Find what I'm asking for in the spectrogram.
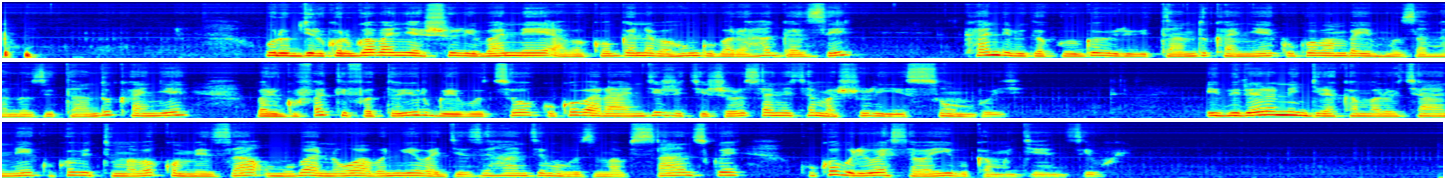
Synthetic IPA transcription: uɾubɟiɾuko̞ɾɡwaːβaɲe̞ːʃuːɾiβane̞a̰βako̞b̚ɡanaβaɦuːŋɡuβaɾaɦaɡaze̞ | kʰaːndiβiɡakuβiɡo̞βiɾiβitaːndukaɲe̞kuko̞βaːmbajem̥huːzaŋ̥hano̞zitaːndukʰaɲe̞βaɾiɡufatifo̞to̞juɾɡwiːβut͡so̞kuko̞βaɾaːɲɟiʒeciːt͡ʃoɾusaːɲɟecaːmaʃuːɾijiːsuːmbuje̞ | iβiɾe̞ːɾo̞niːɲɟiɾakamaɾo̞caːne̞kuko̞βitumaβako̞me̞zaumuβaːno̞waːβo̞nijo̞βaɟe̞ze̞ɦaːnze̞muβuzimaβusaːnzɡwe̞ | kuko̞βuɾiwe̞ːseaβajiːβukamuɟe̞ːnziwe̞

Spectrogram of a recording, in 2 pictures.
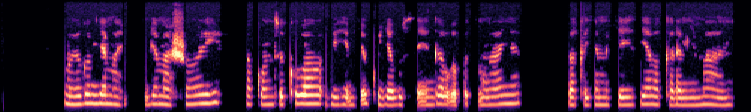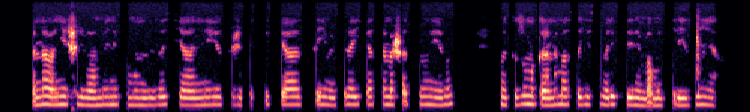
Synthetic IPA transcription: muβiɡo̞ | βjamaʃuːɾe | βakuːnzɡe̞kʰuβahoiβiɦe̞bɟokuɟaɡuse̞̰ːŋɡaβuɡafatumŋaːɲa | βakaɟamuciɾezijaβakaɾamɲimaːna | βanaβaɲeːʃuɾiβaːmbajenikumuːnzizacaːne̞jotuʒekutkwicaːt͡simipiɾajicaːt͡sinamaʃat͡simŋiːɾu | motuzumukaɾanamasaɟisiβaɾikuɾiɾiːmba̰muciɾezija

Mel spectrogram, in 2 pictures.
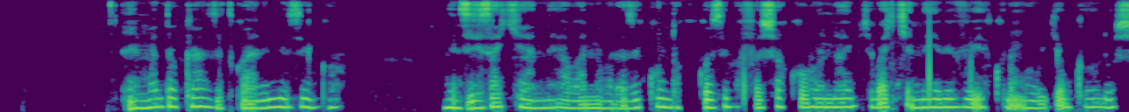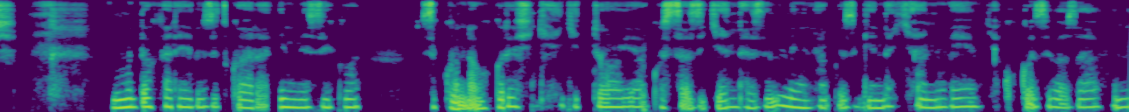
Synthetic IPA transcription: imo̞do̞kazitwa̰ːɾemiziɡo̞ | ninziːzacaːne̞aβaːn̥huβaɾazikuːndaku̥ko̞ziβafaʃakʰuβonaibjo̞βa̰ce̞neeβivuːjekuɾḭmuβuɾɟo̞̰β̚ɡoːɾoʃḁ | imo̞do̞kaɾe̞ːɾo̞zitwaːɾa̰imiziɡo̞ | z̥ikuːnda̰ɡuko̞ɾe̞ʃiɡiheɟito̞ːjaɡ̥usa̰ziɟe̞ːndazininhaɡ̥oziɡe̞ːndacaːneɾaeβjaku̥ko̞ziβazavuna

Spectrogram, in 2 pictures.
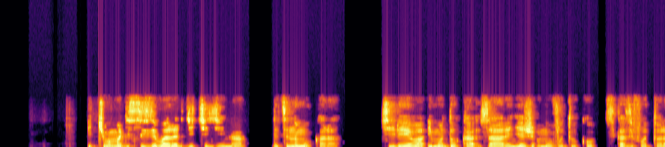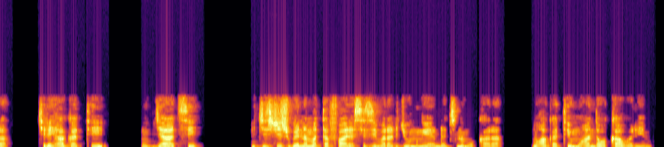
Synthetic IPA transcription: icuːmaɟisiziβaɾaɾɟiciɟina | nde̞t͡se̞numukaɾa | ciɾe̞ːβaʔimo̞do̞kazaːɾe̞ːɲɟe̞ʒe̞ʔumuvuduko̞z̥ikazifo̞to̞ɾa | ciɾiɦaɡatʰi | mubjaːt͡si | iɟiʃiʒɡwe̞namatafaːɾijasiziβaɾaɾɟuːmŋe̞ːɾonde̞t͡se̞numukaɾa | muɦaɡatijumuɦaːndawakaβuɾiːmbe

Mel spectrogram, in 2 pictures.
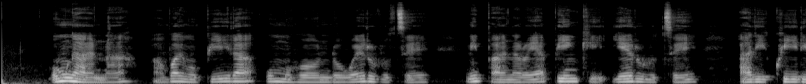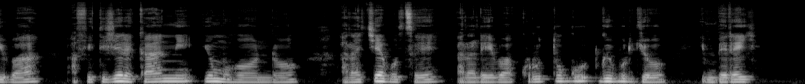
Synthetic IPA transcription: umŋaːna | amβaːjumupiːɾawumuɦo̞ːndo̞we̞ːɾuɾut͡se̞ | nipaːnaɾo̞japiŋkḭje̞ːɾuɾut͡se̞ | a̰ɾikwiːɾiβa | a̰fitiʒe̞ɾe̞kaːndijumuɦo̞ːndo̞ | aɾace̞βut͡se̞a̰ɾaɾe̞ːβakuɾutuɡuɾɡwiβuɾɟo̞ | imbe̞ɾe̞je

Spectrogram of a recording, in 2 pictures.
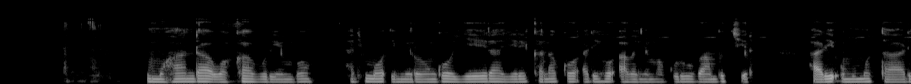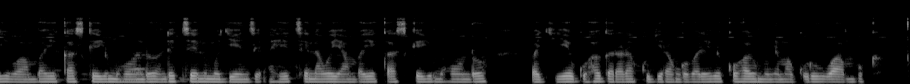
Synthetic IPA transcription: umuɦaːndawakaβuɾiːmbo̞ | haɾimo̞ʔimiɾo̞ːŋɡo̞je̞ːɾaje̞ɾe̞kanako̞ʔaɾiɦo̞ʔaβaɲamaɡuɾuβaːmbuciɾa | haɾiʔumumutaːɾiwaːmbaje̞kaske̞jumuɦo̞ːndo̞nde̞t͡se̞numuɟe̞ːnziʔaɦe̞t͡se̞nawe̞jaːmbaje̞kaske̞jumuɦo̞ːndo̞ | βaɟiːje̞ɡuhaɡaɾaɾakuɟiɾaŋɡo̞βaɾe̞ːβe̞ko̞ɦaɾiumuɲamaɡuɾuwaːmbukḁ

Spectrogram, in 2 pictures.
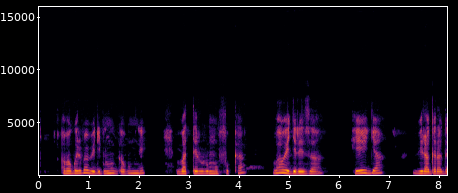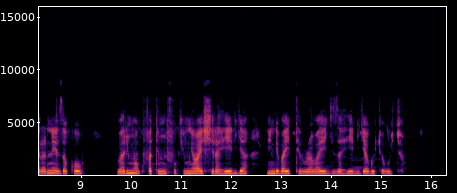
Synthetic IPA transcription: aβaɡo̞ɾeβaβiɾinumuɡaβumŋe̞ | βate̞ɾuɾumufukʰa | βawe̞ɟe̞ɾe̞za | hiɾɟa | βiɾaɡaɾaɡaɾane̞ːzako̞ | βaɾimo̞ɡufatimifukimŋe̞βajiʃiɾaɦiɾɟaniːndiβajite̞ɾuɾaβajiɟizaɦiɾɟaɡwico̞ɡuco̥

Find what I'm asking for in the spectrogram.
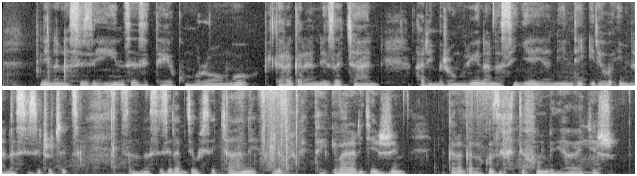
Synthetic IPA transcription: niːnanasiziɦiːnze̞zitejekumuɾo̞ːŋɡo̞ | βiɡ̥aɾaɡaɾane̞ːzacaːne̞ | haɾimiɾo̞ːŋɡoɾijinanasiɲe̞ːjaniːndiʔiɾiho̞ʔiminanasizit͡ʃot͡ʃet͡sez̥inanasiziɾabɟiui̥secaːne̞kaːndizufi̥tʰe̞ʔiβaɾaɾɟeːʒimi | βiɡ̥aɾaɡaɾako̞zifi̥tifuːmbiɾiɦaɾaɟeʒḁ

